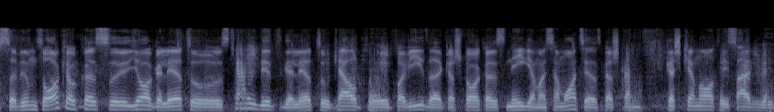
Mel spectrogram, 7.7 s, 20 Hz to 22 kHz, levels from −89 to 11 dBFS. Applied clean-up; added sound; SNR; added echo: neural separator model SepFormer DNS4.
